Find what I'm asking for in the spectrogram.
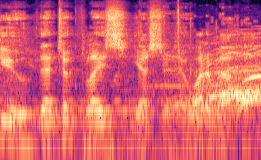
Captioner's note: crowd cheers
